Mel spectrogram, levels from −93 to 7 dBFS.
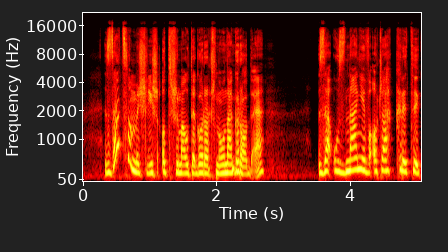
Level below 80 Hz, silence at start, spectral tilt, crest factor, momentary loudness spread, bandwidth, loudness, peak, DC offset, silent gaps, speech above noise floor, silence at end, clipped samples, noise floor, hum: -66 dBFS; 0.35 s; -5 dB/octave; 14 dB; 7 LU; 16 kHz; -17 LUFS; -2 dBFS; under 0.1%; none; 45 dB; 0 s; under 0.1%; -60 dBFS; none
